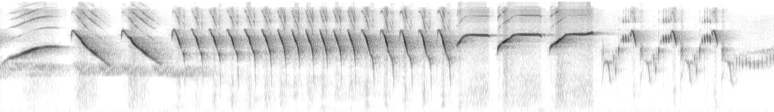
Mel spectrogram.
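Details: Canary singing rising and falling sweeps, a rapid pulsed trill of about fifteen notes, then upward slurs and short chattering notes fading out.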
